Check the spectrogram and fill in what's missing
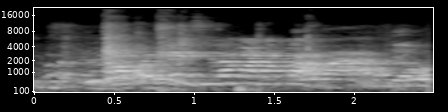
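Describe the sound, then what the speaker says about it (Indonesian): Children in an Indonesian school classroom clap together in a brief burst of applause, broadband and fairly close, mixed with children's voices talking over it. "Tepuk tangan ya"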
